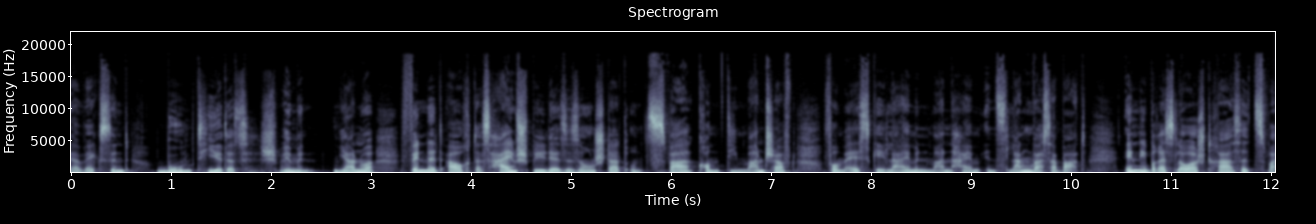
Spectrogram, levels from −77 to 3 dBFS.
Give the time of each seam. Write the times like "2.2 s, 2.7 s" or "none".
2.6 s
